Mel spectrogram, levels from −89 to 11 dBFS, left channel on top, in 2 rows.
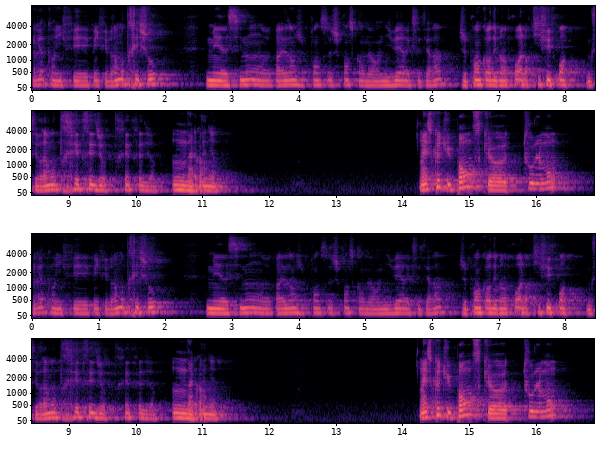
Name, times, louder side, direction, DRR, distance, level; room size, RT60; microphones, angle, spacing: voice 1, 0.0-1.9 2.6-6.2 6.4-8.0 8.3-10.3 11.0-11.2, left 1 dB, 35° left, 4 dB, 1.3 m, -28 dB
voice 2, 10.5-11.1 14.2-16.3, equal, 10° right, 5 dB, 1.6 m, -25 dB
26.5 x 22.0 x 6.5 m, 1.0 s
head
